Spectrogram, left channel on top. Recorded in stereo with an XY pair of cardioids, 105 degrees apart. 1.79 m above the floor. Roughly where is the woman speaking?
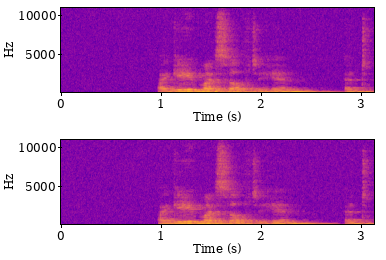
Ahead left.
